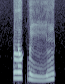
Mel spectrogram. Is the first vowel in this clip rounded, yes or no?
yes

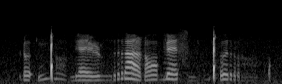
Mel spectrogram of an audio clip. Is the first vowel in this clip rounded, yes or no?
yes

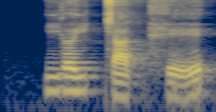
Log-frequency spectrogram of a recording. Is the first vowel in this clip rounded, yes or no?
no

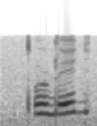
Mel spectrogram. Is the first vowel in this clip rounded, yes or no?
yes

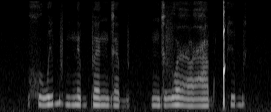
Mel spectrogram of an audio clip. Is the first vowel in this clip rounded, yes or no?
yes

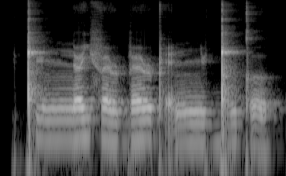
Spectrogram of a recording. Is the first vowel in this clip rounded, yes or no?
yes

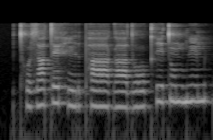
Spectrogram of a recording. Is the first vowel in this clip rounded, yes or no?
yes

